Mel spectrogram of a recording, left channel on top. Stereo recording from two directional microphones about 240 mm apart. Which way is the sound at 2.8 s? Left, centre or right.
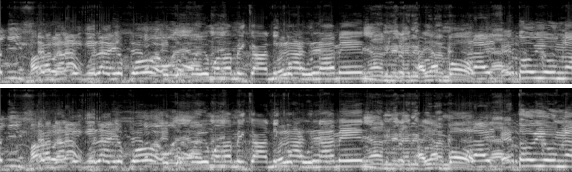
Centre.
